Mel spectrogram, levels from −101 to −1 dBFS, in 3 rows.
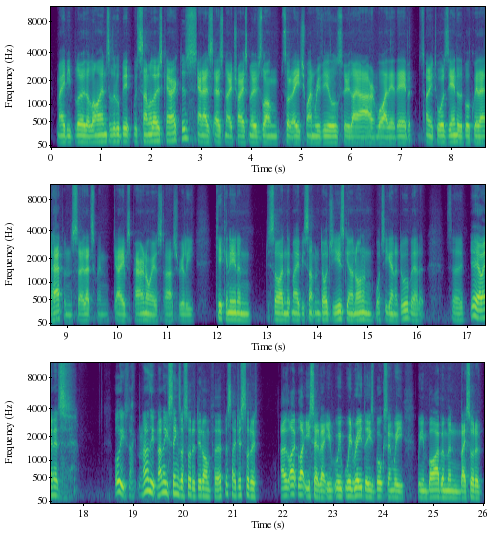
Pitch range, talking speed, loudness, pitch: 105-125 Hz, 265 wpm, -22 LUFS, 110 Hz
